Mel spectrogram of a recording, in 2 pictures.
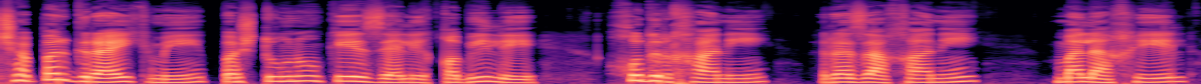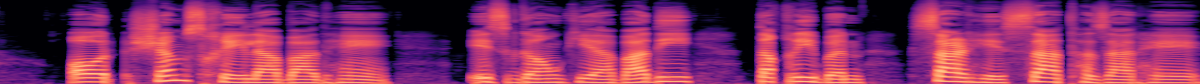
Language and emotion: Urdu, neutral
